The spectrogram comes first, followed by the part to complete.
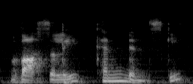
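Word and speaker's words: Wassily Kandinsky: you can that you succeeded when you can pronounce his name vasily kanninsky and when you know that he is the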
